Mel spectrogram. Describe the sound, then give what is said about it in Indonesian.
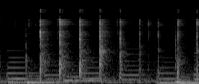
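Quick, uneven claps from a child's small hands, about eight of them over two seconds, light, with a low steady hum underneath and no talking. “Ore, tepuk tangan mana tepuk tangan?”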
